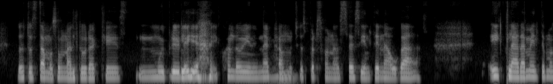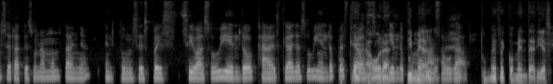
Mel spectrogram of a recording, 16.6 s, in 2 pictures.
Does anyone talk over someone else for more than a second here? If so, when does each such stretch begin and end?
13.4-14.9

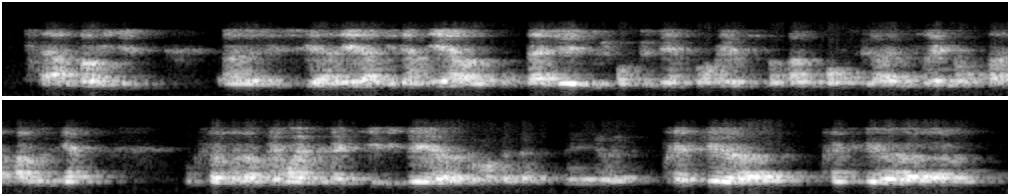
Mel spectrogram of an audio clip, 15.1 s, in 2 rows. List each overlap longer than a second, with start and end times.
none

